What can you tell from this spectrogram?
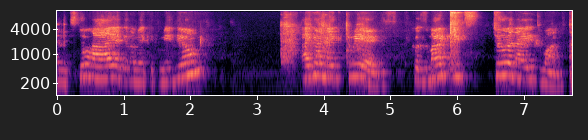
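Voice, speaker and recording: A woman's raised, projected voice with a non-native accent, high pitch and bright, sharp tone, at a fairly slow pace with lively intonation and long, frequent pauses. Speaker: cooking instructor. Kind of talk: cooking tutorial. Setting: video call.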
